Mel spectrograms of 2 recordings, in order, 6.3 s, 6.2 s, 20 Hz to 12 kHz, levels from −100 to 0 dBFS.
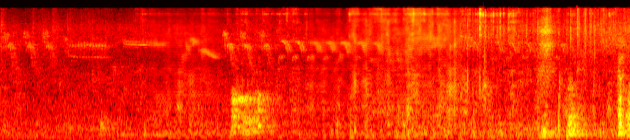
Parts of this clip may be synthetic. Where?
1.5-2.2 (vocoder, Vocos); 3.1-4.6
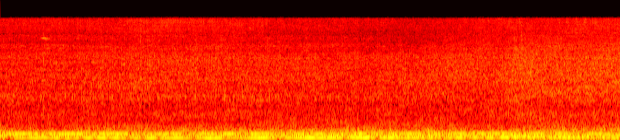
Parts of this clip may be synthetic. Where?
0.0-6.2 (vocoder, BigVGAN v2)

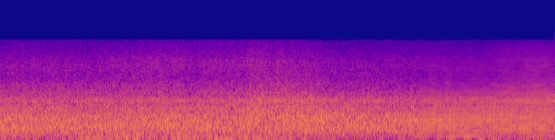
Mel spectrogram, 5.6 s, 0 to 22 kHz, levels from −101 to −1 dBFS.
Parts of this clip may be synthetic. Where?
4.2-5.6 (vocoder, Vocos)

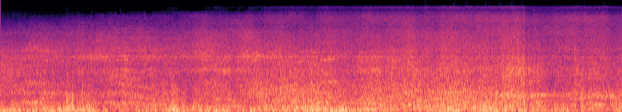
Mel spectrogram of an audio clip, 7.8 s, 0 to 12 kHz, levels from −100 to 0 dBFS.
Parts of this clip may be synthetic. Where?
0.0-1.4 (autoencoder, DAC-VAE); 1.9-7.8

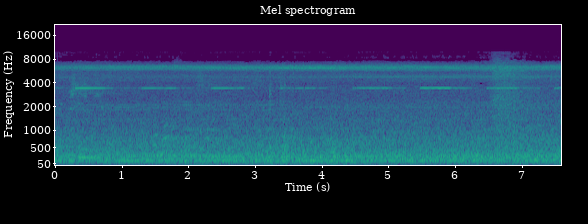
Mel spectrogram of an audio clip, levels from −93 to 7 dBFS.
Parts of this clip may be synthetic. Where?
2.7-3.3 (vocoder, BigVGAN v2); 4.1-7.6

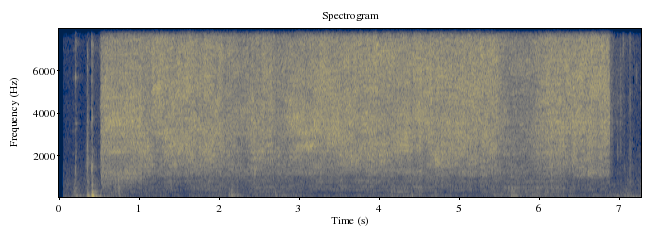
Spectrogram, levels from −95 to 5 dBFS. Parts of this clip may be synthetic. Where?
2.9-3.7 (codec, SNAC); 4.2-5.0

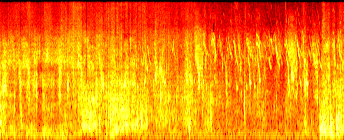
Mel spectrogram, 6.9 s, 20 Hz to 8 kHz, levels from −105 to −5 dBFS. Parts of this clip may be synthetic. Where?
0.0-2.7 (codec, SNAC)

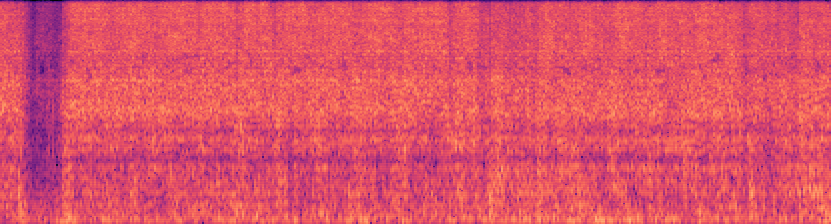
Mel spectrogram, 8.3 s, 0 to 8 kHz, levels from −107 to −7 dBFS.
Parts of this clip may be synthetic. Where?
0.0-8.3 (vocoder, Vocos)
